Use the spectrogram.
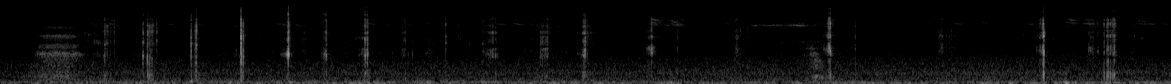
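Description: A carving knife slices through wood in a series of sharp, crisp cuts and scrapes, scattered clicks and snaps spread irregularly over steady low background noise, close and fairly quiet with no talking.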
